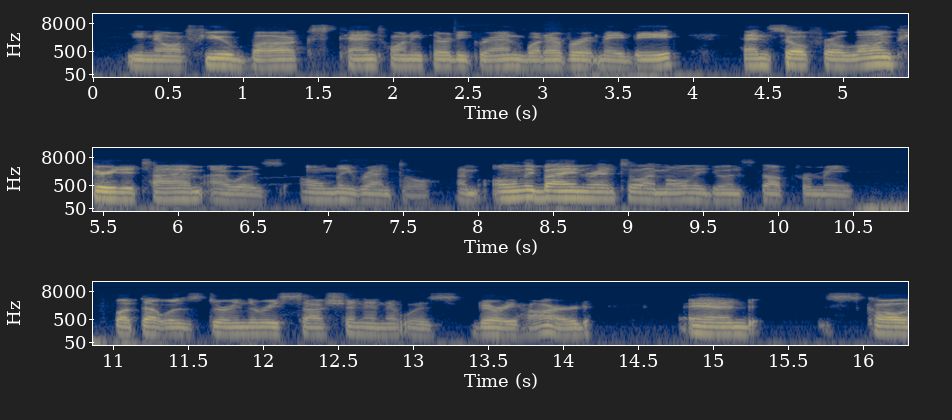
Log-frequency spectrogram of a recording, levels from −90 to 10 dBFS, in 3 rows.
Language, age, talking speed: English, 30-49, 175 wpm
